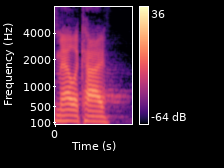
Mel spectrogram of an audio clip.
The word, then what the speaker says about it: Malachi: Maybe some pronounce it Malachi. Maybe the Italians in the room pronounce it Malachi. It's Malachi.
